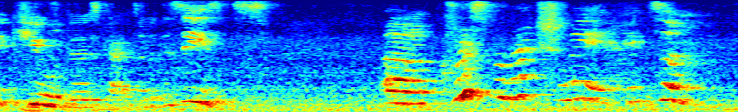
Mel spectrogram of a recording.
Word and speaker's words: CRISPR: It really, you don't pronounce it as a CRR. You really say CRISPR. It's a crispy word.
